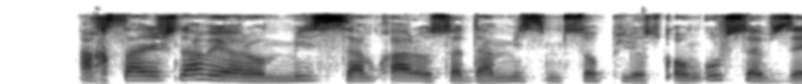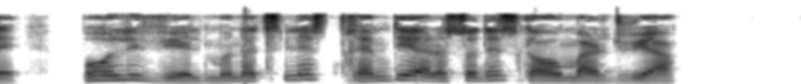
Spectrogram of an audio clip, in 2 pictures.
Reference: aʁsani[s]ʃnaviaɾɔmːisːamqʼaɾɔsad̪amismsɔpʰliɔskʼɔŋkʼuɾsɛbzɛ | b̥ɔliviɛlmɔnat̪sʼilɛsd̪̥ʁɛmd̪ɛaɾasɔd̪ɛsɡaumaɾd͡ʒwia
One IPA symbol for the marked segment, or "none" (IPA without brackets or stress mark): none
